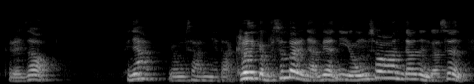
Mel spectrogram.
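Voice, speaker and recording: Speaking a little fast in a warm, animated, higher-pitched voice, this family-counseling channel host chats informally about marriage and reads passages from a book she wrote. Frequent laughter punctuates her sentences in an echoey room.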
